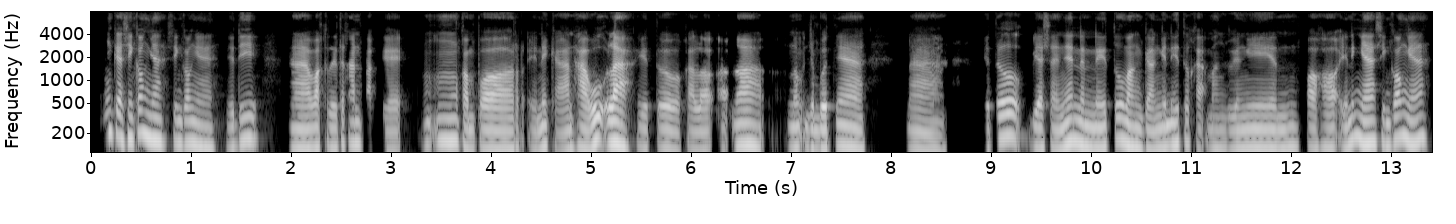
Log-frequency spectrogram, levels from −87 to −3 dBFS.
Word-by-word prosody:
Enggak, 190 Hz, -4 st, +1 dB
singkongnya 170 Hz, -1 st, +2 dB
singkongnya 145 Hz, -3 st, 0 dB, 0.2 s
jadi, 125 Hz, +6 st, -4 dB, 0.5 s
eee, 115 Hz, 0 st, +3 dB
waktu 120 Hz, 0 st, 0 dB
itu 140 Hz, -, -6 dB
kan 140 Hz, -, +1 dB
pakai 105 Hz, -3 st, -7 dB, 0.3 s
mhm, 155 Hz, +3 st, -3 dB
kompor 110 Hz, -2 st, +3 dB, 0.2 s
ini 110 Hz, +4 st, -1 dB
kan, 100 Hz, +1 st, -1 dB
hawu 120 Hz, +6 st, +5 dB
lah 145 Hz, -3 st, +9 dB, 0.2 s
gitu 115 Hz, +1 st, -6 dB, 0.2 s
kalau 105 Hz, -1 st, -1 dB
heeh, 130 Hz, +3 st, +2 dB, 0.4 s
nem 120 Hz, +1 st, -1 dB
nyebutnya. 115 Hz, +3 st, +1 dB, 0.6 s
Nah, 105 Hz, -2 st, -1 dB, 0.6 s
itu 115 Hz, +9 st, -3 dB, 0.3 s
biasanya 115 Hz, +2 st, 0 dB
nenek 120 Hz, -4 st, +2 dB
itu 160 Hz, -, -6 dB
manggangin 115 Hz, -1 st, +2 dB
itu 140 Hz, +1 st, -3 dB
Kak, -, -, -5 dB
manggangin 110 Hz, +1 st, 0 dB, 0.3 s
pohon 120 Hz, 0 st, -2 dB, 0.2 s
ininya, 145 Hz, +3 st, +3 dB
singkongnya. 150 Hz, +2 st, +1 dB
120 Hz, 145 wpm, -23 LUFS, 110-140 Hz, 0.6 s, lah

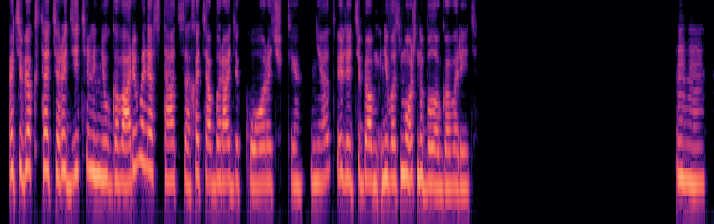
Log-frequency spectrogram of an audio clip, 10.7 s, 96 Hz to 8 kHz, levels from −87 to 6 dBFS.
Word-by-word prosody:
А 285 Hz, -, +5 dB
тебя, 300 Hz, +1 st, +3 dB
кстати, 290 Hz, -2 st, +1 dB
родители 275 Hz, +3 st, +1 dB
не 260 Hz, -2 st, +4 dB
уговаривали 240 Hz, +8 st, +3 dB
остаться 235 Hz, -4 st, -1 dB
хотя 240 Hz, 0 st, -1 dB
бы 235 Hz, +1 st, -3 dB
ради 230 Hz, 0 st, 0 dB
корочки, 220 Hz, -1 st, -4 dB
нет? 230 Hz, +4 st, -5 dB
Или 245 Hz, -2 st, 0 dB
тебя, 235 Hz, +2 st, 0 dB
м, 220 Hz, -2 st, 0 dB
невозможно 245 Hz, +1 st, +2 dB
было 215 Hz, -1 st, 0 dB
уговорить? 205 Hz, 0 st, -4 dB, 3.0 s
Мгм. 230 Hz, -3 st, -1 dB
235 Hz, 105 wpm, -23 LUFS, 220-260 Hz, 3.0 s, А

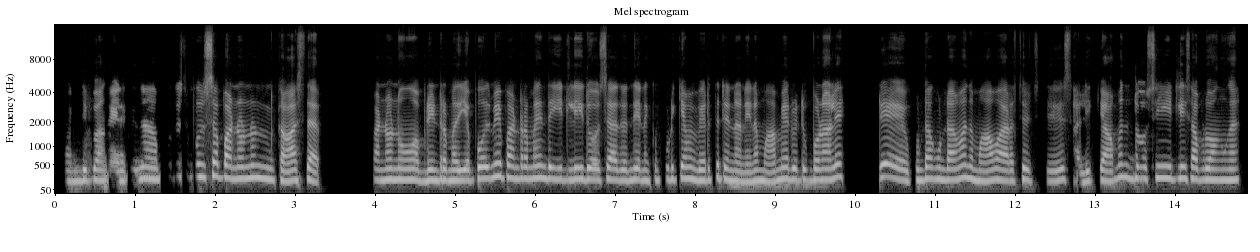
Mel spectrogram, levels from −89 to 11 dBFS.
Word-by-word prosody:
கண்டிப்பாங்க. 190 Hz, +2 st, 0 dB
எனக்குதான் 210 Hz, +4 st, -1 dB, 0.2 s
புதுசு, 260 Hz, 0 st, -16 dB
புதுசா 260 Hz, +2 st, +2 dB
பண்ணணுனு 225 Hz, +1 st, +2 dB
எனக்கு 200 Hz, -3 st, 0 dB
ஆச 195 Hz, 0 st, -2 dB, 0.9 s
பண்ணணு 205 Hz, +1 st, +2 dB, 0.2 s
அப்படின்ற 195 Hz, +2 st, +2 dB
மாரி. 195 Hz, 0 st, +3 dB
எப்போதுமே 225 Hz, +6 st, +2 dB
பண்ற 230 Hz, -1 st, +1 dB
மாரி 235 Hz, +1 st, +2 dB
இந்த 225 Hz, -1 st, +1 dB
இட்லி, 200 Hz, +1 st, 0 dB
தோசை 205 Hz, 0 st, +1 dB
அது 195 Hz, -, -2 dB
வந்து 205 Hz, +2 st, +1 dB
எனக்கு 195 Hz, 0 st, -4 dB
புடிக்காம 220 Hz, +1 st, 0 dB
வெறுத்துட்டேன் 200 Hz, +1 st, -1 dB
நானு. 170 Hz, -1 st, 0 dB
ஏன்னா 190 Hz, +2 st, +1 dB
மாமியார் 210 Hz, +5 st, 0 dB
வீட்டுக்கு 205 Hz, -1 st, -3 dB
போனாலே 205 Hz, +4 st, +2 dB, 0.4 s
அப்படியே 255 Hz, +2 st, +1 dB, 0.3 s
குண்டா 200 Hz, +3 st, +1 dB
குண்டாவா 205 Hz, 0 st, +1 dB
அந்த 230 Hz, -3 st, 0 dB
மாவ 185 Hz, +2 st, +1 dB
அரைச்சு 185 Hz, +2 st, -3 dB
வச்சுட்டு, 185 Hz, 0 st, -11 dB, 0.2 s
சலிக்காம 180 Hz, +4 st, -2 dB
அந்த 250 Hz, -, -2 dB
தோசையும், 235 Hz, +2 st, -2 dB
இட்லியும் 225 Hz, +1 st, -2 dB
சாப்பிடுவாங்கங்க. 205 Hz, -1 st, +1 dB
205 Hz, 155 wpm, -23 LUFS, 195-225 Hz, 0.9 s, மாரி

